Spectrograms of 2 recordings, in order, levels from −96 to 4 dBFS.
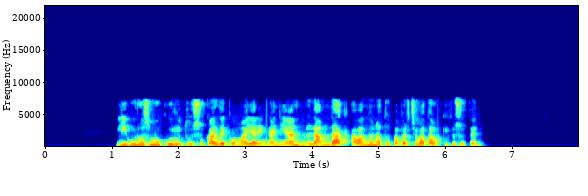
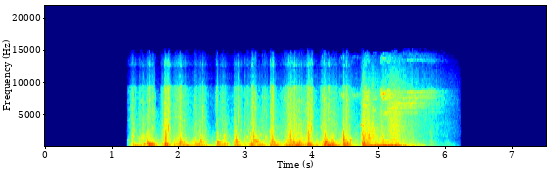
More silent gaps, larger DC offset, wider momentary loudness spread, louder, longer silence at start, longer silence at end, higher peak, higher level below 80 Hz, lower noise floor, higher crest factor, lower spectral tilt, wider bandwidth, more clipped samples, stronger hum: neither; neither; about the same, 11 LU vs 11 LU; second, -25 LUFS vs -22 LUFS; second, 1.1 s vs 1.25 s; second, 1.45 s vs 1.65 s; about the same, -4 dBFS vs -6 dBFS; second, -76 dBFS vs -30 dBFS; first, under -90 dBFS vs -45 dBFS; about the same, 22 dB vs 18 dB; first, -6 dB/octave vs -4.5 dB/octave; second, 7.8 kHz vs 15 kHz; neither; neither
